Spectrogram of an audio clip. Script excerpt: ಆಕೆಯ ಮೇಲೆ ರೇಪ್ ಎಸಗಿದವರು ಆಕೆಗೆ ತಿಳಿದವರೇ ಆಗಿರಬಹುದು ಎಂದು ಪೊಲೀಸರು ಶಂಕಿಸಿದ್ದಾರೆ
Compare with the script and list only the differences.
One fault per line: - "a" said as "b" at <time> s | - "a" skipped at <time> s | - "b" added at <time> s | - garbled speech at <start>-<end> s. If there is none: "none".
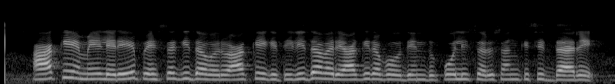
none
